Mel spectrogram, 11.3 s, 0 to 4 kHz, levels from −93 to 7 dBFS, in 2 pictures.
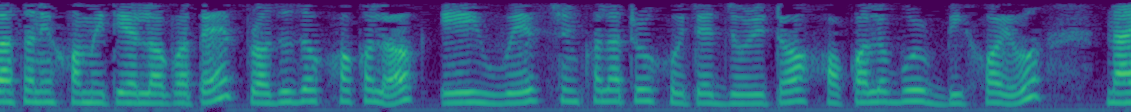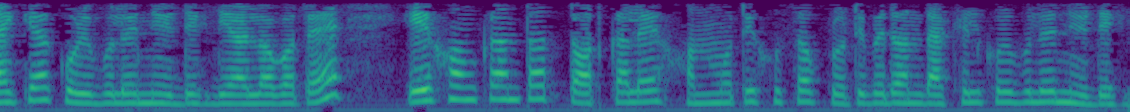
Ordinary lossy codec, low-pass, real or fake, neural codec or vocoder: AAC, 32 kbps; 3.6 kHz; real; none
